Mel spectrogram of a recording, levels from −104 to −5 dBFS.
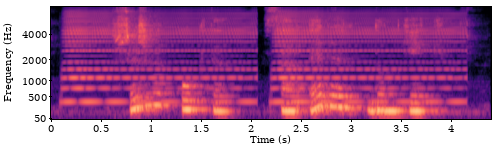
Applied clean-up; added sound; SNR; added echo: none; Accordion; 11 dB; reverberation time 0.5 s.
